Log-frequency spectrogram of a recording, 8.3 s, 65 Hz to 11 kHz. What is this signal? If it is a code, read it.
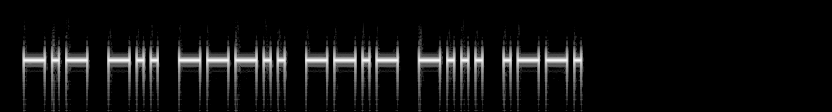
Morse code, heard as a keyed tone, about 17 wpm, 700 Hz. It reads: KD8QBP
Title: USA Call Signs - 6 Characters - Repeated 3x - 17wpm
